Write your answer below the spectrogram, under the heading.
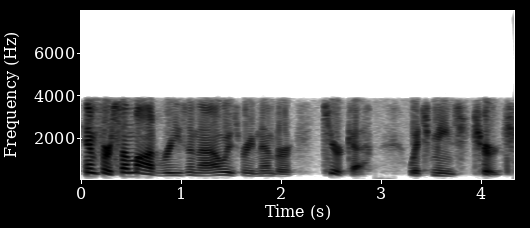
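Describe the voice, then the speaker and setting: A man's voice: medium pitch, animated, moderate pace, phone-quality sound. A man co-hosting a comedy radio show, bantering casually, heard through thin, band-limited audio.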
